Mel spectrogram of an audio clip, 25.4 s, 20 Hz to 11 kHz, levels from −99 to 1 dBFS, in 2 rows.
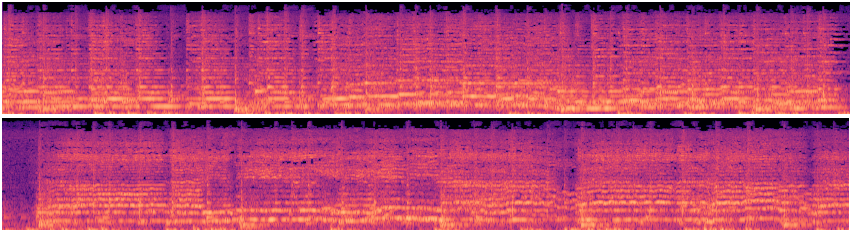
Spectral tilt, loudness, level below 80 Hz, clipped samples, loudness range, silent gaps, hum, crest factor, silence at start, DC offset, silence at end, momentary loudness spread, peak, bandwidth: -4.5 dB/octave; -20 LUFS; -36 dBFS; under 0.1%; 2 LU; none; none; 14 dB; 0 s; under 0.1%; 0 s; 3 LU; -6 dBFS; 10.5 kHz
